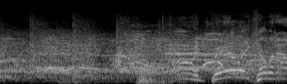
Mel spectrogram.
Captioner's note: fans chanting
